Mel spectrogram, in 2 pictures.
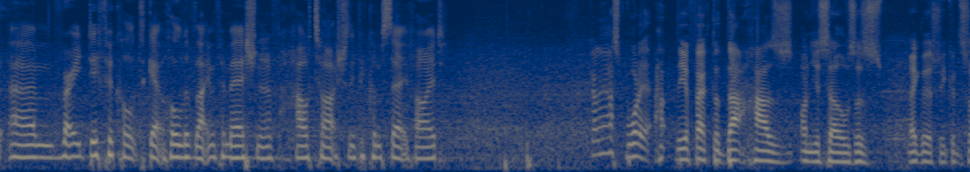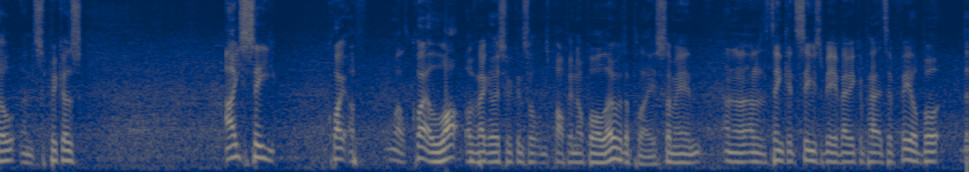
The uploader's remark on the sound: Live from Med-Tech Innovation Expo 2023 (recorded 7th June)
